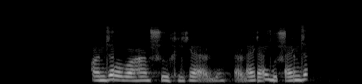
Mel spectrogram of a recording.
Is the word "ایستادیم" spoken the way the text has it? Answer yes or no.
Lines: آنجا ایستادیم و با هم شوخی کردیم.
no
